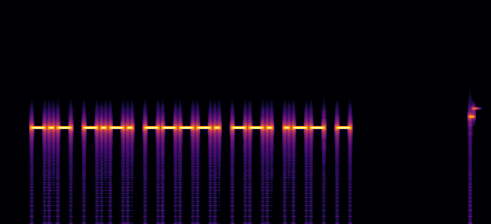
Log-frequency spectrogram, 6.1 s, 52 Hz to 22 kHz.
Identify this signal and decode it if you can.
Morse code, heard as a keyed tone, about 22 wpm, 700 Hz. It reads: KC9GWT
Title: USA Call Signs Repeated 3x 22wpm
